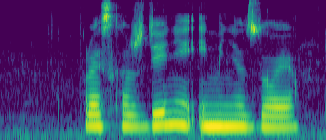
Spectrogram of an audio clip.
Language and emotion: Russian, neutral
